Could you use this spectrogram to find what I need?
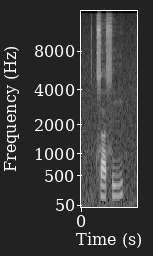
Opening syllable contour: low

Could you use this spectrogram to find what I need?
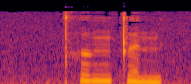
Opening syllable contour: high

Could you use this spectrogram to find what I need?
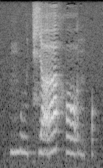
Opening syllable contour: low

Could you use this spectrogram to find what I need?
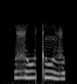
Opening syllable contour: high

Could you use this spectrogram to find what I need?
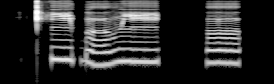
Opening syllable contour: high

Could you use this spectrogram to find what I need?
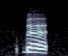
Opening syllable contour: falling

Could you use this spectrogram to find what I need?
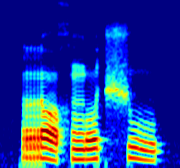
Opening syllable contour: falling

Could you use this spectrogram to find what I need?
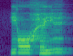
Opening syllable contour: low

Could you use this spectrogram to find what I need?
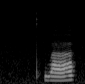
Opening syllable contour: rising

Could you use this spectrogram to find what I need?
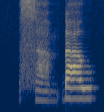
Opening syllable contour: low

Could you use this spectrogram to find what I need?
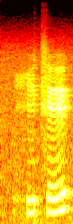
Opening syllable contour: low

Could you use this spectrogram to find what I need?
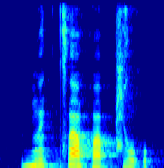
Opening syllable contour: high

